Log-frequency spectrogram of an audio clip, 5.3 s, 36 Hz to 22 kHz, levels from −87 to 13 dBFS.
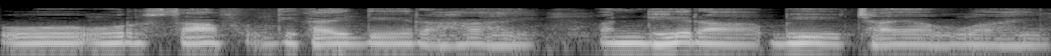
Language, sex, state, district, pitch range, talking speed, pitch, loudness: Hindi, male, Chhattisgarh, Sukma, 135-160 Hz, 135 wpm, 150 Hz, -19 LUFS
